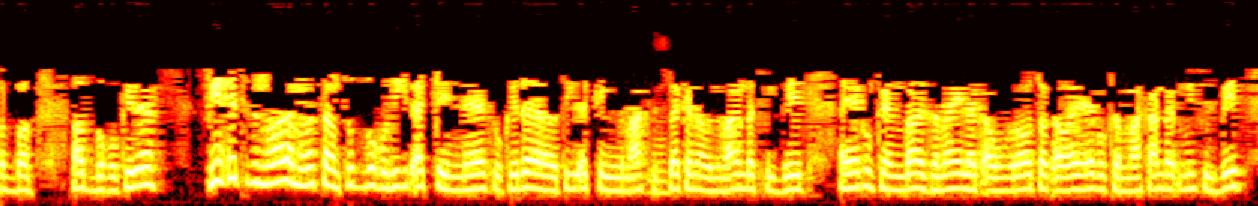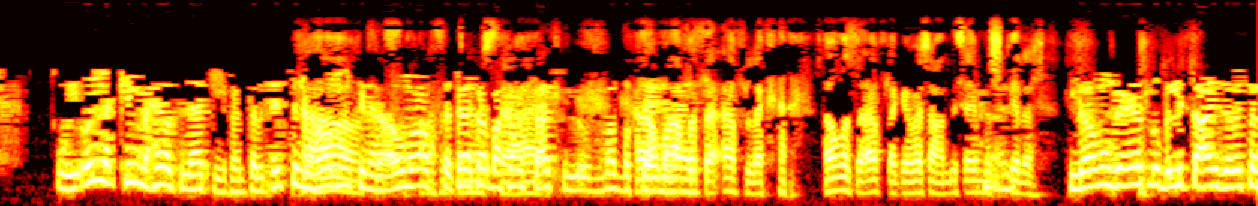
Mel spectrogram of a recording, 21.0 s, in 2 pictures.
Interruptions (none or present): present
